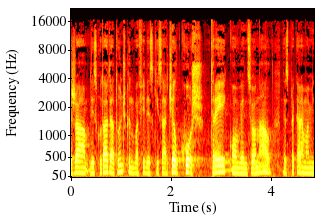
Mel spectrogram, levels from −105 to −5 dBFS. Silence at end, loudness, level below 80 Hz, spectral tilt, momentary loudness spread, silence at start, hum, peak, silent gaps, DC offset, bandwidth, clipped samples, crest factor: 0 s; -19 LUFS; -48 dBFS; -5 dB/octave; 7 LU; 0 s; none; 0 dBFS; none; under 0.1%; 17 kHz; under 0.1%; 18 dB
